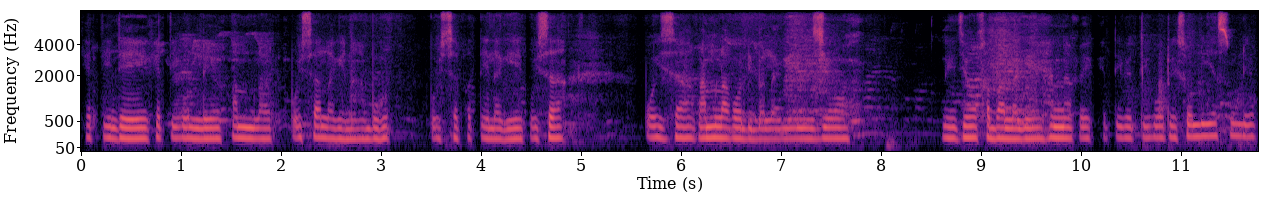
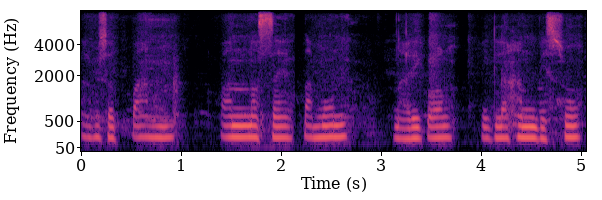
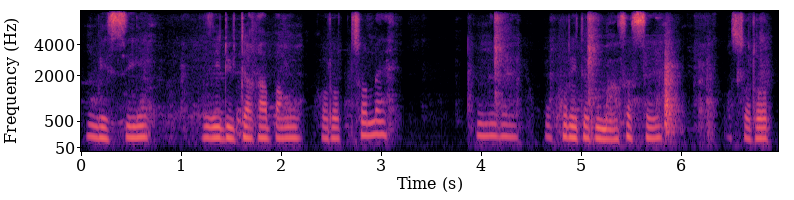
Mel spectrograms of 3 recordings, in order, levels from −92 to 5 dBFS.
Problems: continuous background conversations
